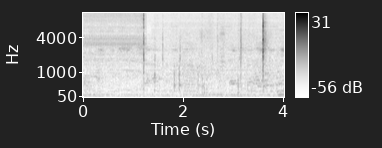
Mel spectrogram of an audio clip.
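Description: A few sharp clicks and small knocks from a camera being handled and adjusted, the loudest about a second in and near the end, over a low steady room hum.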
